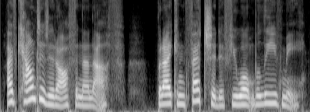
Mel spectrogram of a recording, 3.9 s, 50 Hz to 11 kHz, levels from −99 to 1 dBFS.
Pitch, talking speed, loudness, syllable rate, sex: 225 Hz, 230 wpm, -17 LUFS, 6.5 syllables/s, female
